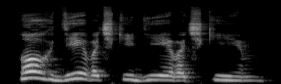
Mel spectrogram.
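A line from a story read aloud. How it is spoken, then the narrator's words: Sighing. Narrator (Russian): Вздохнула Валя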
